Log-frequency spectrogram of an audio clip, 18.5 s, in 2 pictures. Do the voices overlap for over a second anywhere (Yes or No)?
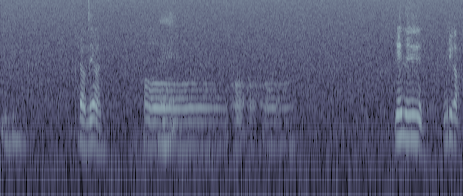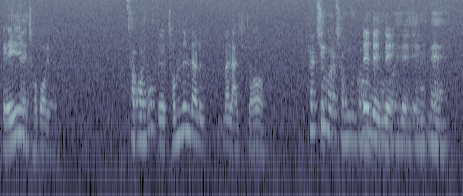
Yes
